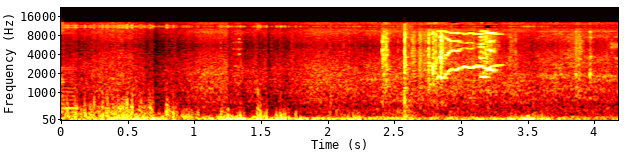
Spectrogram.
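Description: Steady low rumble inside a tour van, with a brief high, wavering squeak about three seconds in.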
